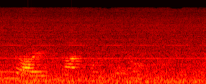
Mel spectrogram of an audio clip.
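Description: Faint, low-level speech: a few short snatches of a voice in the first second, too quiet to make out, over a low background hum.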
